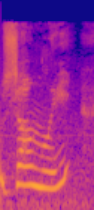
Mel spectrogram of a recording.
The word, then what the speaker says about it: Zhongli: Oh, Zhongli.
